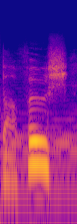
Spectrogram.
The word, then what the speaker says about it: Belle Fourche: heading towards belfoush and for whatever reason it's pronounced belfoush looks like they'll force a to me but i don't speak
